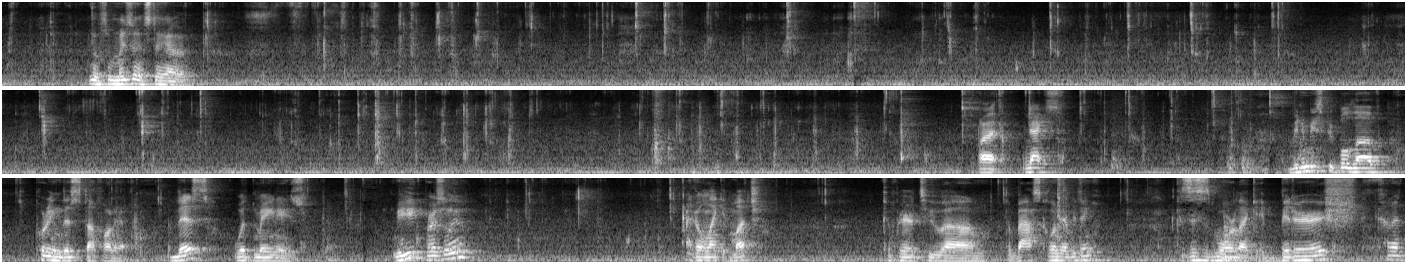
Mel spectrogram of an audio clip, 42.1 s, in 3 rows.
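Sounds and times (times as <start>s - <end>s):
chewing and crunching fried chicken: 0.0s - 27.0s, 27.8s - 29.8s, 31.0s - 36.6s, 37.9s - 40.2s.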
